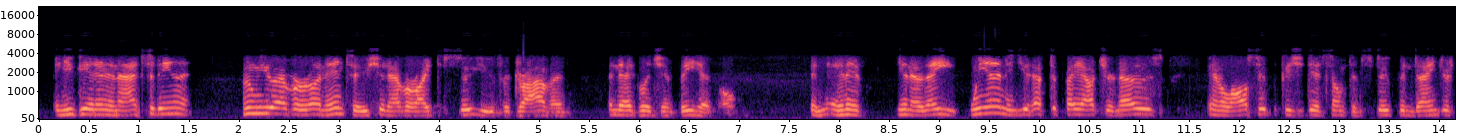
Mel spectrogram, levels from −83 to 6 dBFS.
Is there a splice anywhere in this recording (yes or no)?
no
